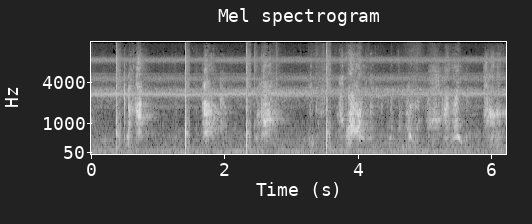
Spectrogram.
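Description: Night chorus of insects trilling steadily at a high pitch, with sharp clicks about once a second and short croaking frog calls.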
